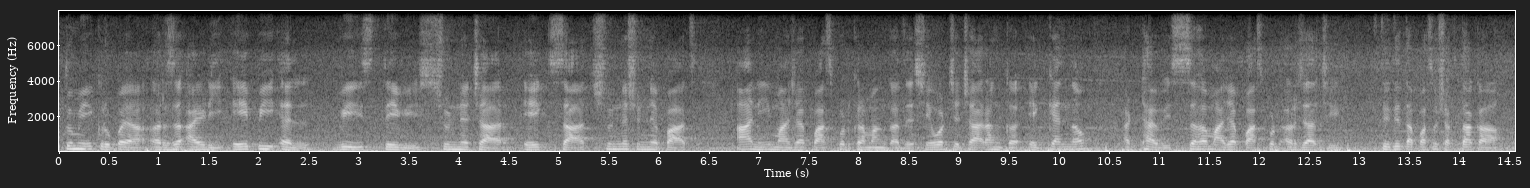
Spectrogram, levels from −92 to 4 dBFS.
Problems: constant background noise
